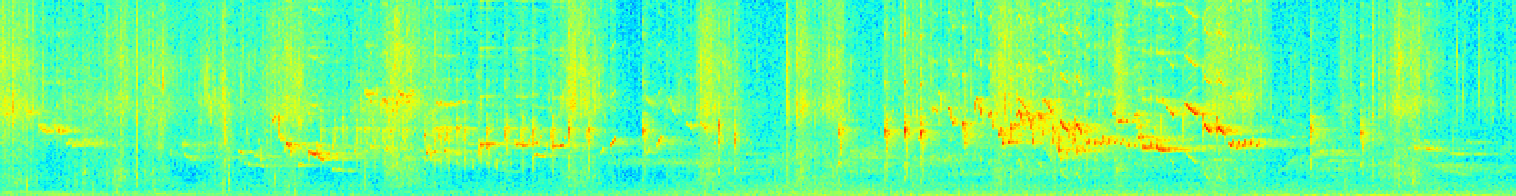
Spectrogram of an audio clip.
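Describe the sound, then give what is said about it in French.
Forest ambience full of birds chirping and singing, with a steady insect hum underneath, lasting throughout at an even level. “Les sons de la forêt vous saluent.”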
